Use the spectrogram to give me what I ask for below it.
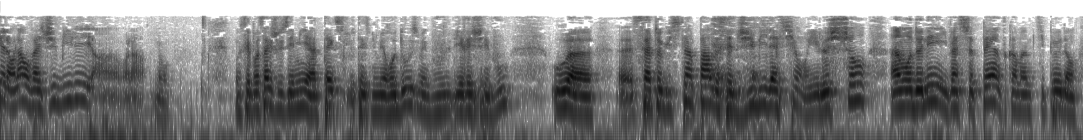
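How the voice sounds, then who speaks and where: A man teaching a class on liturgy in an informal, halting way, with many fillers and restarts. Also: mid-range voice, slightly rough, muffled recording.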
